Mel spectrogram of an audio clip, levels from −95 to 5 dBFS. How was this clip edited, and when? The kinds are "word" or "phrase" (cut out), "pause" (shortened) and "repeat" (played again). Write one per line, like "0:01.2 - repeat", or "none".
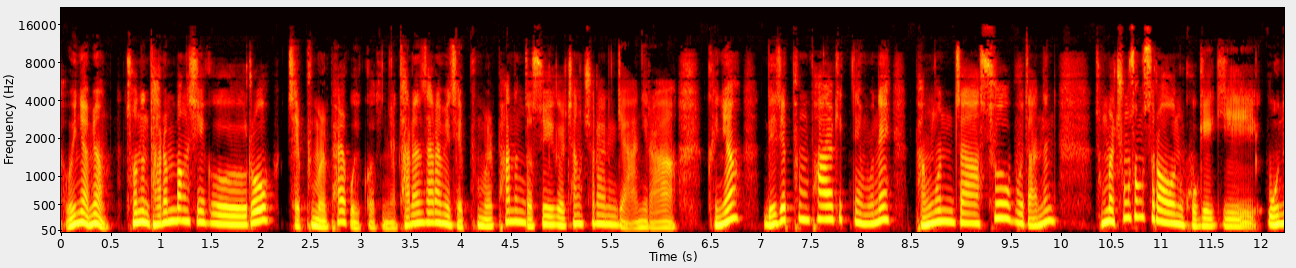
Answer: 0:04.6 - phrase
